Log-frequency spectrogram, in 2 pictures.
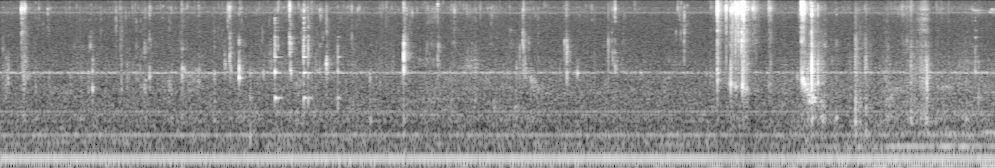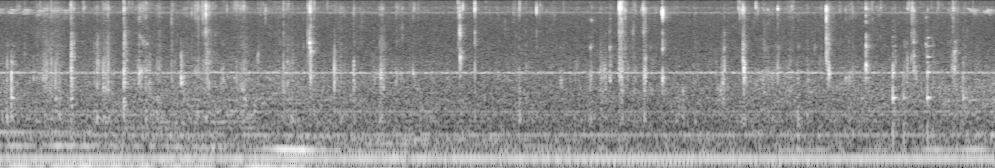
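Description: A person chewing mouthfuls of wet fried noodles close to the microphone, with many small clicks and two louder crunchy bites about eleven and twelve seconds in.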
